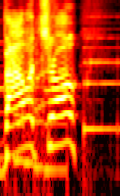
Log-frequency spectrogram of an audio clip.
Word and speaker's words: Balatro: to my atttention that it may actually be pronounced balatro but I prefer to call it batro anyway all right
